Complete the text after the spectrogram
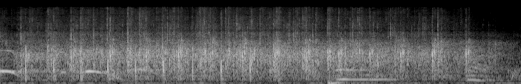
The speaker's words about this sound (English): And then also, looking around the room, I see some men folk here, so I think we need to give a round of applause to the blokes.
